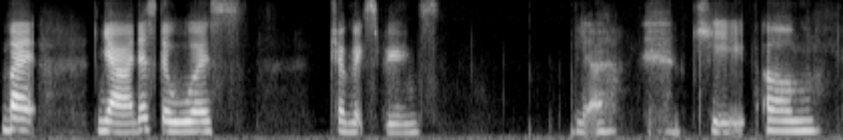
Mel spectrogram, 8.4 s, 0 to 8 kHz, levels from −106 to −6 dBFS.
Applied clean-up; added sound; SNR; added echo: neural diffusion model UNIVERSE++.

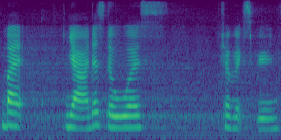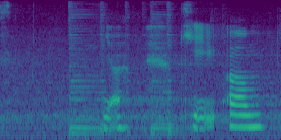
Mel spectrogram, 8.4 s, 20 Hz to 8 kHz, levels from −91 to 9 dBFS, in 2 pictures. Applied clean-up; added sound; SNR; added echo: none; Guitar; 17 dB; none.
